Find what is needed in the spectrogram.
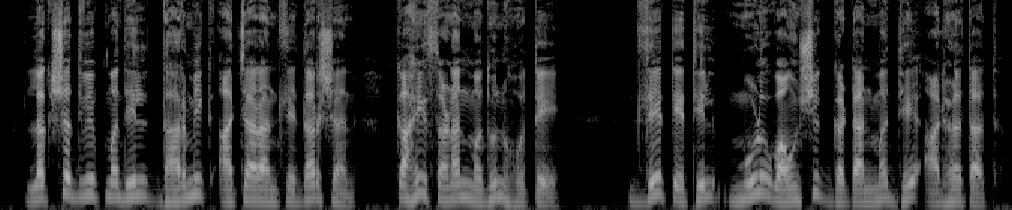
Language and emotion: Marathi, neutral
